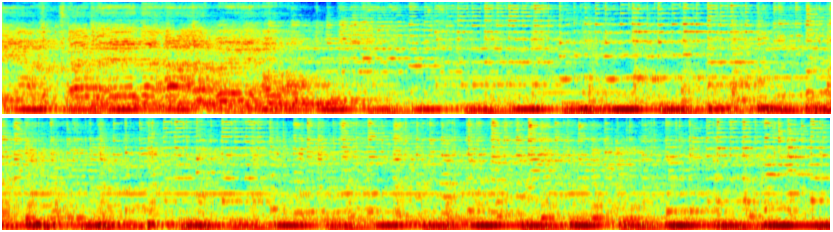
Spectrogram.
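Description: Bluegrass band playing an instrumental break: a mandolin takes the lead, picked fast over strummed acoustic guitar and a steady bass line. A sung line fades out in the first couple of seconds.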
